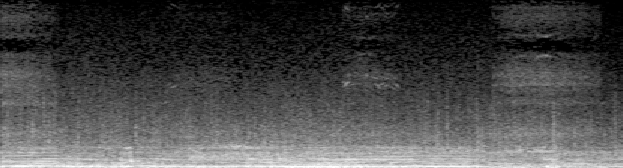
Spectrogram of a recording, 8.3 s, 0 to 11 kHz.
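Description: Rain hisses steadily over a racing car's engine drone in Gran Turismo 7 on a wet circuit. The engine rises and falls through gear changes beneath the constant wash of rain.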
